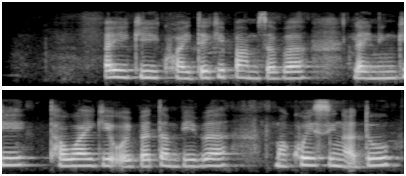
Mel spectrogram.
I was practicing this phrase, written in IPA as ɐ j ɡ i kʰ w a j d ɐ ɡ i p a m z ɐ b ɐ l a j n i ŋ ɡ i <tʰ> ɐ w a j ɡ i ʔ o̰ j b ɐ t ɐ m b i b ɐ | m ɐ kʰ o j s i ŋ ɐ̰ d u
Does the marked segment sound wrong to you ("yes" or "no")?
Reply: no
